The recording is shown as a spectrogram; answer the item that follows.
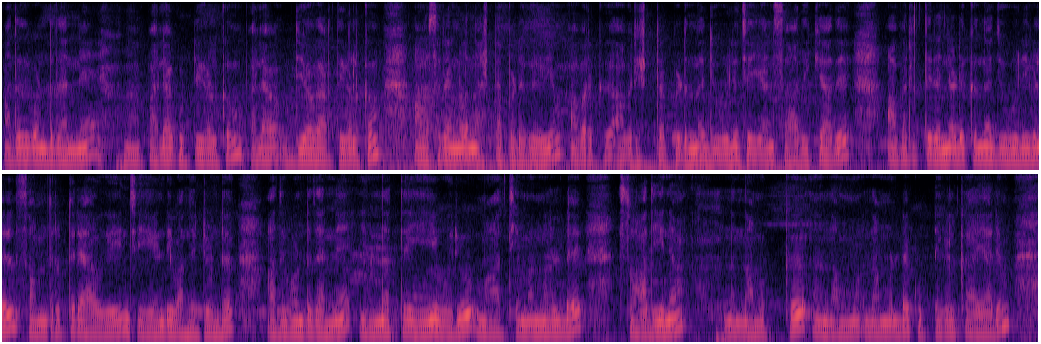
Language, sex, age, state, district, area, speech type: Malayalam, female, 45-60, Kerala, Kollam, rural, spontaneous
